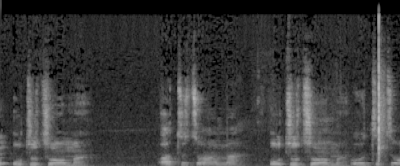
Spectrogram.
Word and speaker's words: ụtụtụ ọma: You say ụtụtụ ọma.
